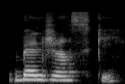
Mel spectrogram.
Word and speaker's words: Beljanski: Beljanski. Beljanski.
